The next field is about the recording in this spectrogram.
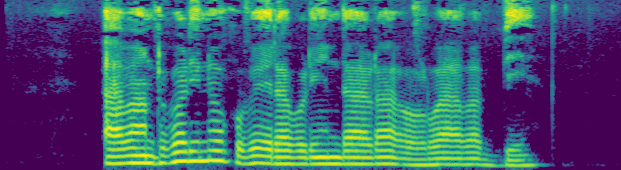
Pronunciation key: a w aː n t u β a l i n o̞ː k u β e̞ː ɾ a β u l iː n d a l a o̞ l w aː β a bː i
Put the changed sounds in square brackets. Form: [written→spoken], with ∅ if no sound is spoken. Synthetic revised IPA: a [w→β] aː n t u β a l i n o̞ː k u β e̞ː ɾ a β u l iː n d a l a o̞ l w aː β a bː i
